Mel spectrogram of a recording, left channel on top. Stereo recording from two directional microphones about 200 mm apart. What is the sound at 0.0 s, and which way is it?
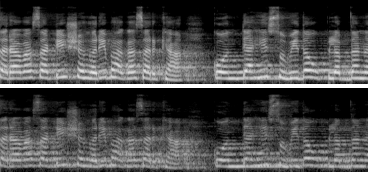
A woman's voice, 30° left (ahead or behind).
